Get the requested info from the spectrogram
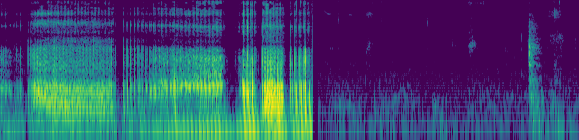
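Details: A house cat purrs close and loud for about three seconds, a coarse vibrating rumble rising in strength, then it stops abruptly, leaving near silence with a faint rustle.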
